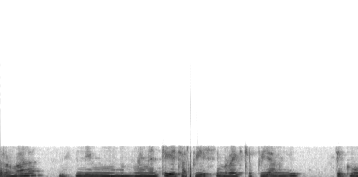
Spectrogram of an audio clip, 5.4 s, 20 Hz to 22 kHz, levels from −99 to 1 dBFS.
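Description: GSM full-rate codec, throughout: the speech passes through a vocal-tract model excited by regularly spaced pulses, with most of the excitation detail discarded, which fits a 13 kbps full-rate stream. Nothing above 4 kHz survives, and the voice carries a plainly audible buzzy, gravelly roughness.

GSM bit errors, from 2.76 to 2.90 s: corrupted bits reach the decoder and scramble its filter, pitch and gain values, which points to a weak link damaging five frames. The spectrum warps and the level jumps, so the speech breaks into a brief squawking, gargling burst.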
